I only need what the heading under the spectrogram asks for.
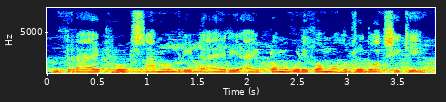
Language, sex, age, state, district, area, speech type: Odia, male, 18-30, Odisha, Rayagada, rural, read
